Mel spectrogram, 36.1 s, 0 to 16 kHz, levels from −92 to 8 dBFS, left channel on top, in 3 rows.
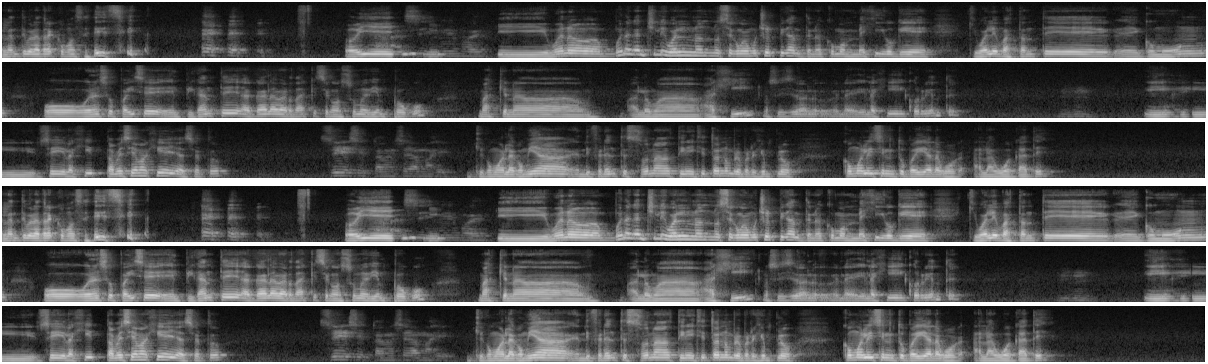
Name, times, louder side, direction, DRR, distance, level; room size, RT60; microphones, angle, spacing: voice 1, 0.0-1.4 3.4-4.4 5.0-9.5 9.7-12.1 12.5-16.3 16.8-18.0 18.3-21.6 23.5-26.3 28.8-32.1 32.5-34.6, right 4 dB, 40° right, 0.5 m, -23 dB
voice 2, 2.0-2.6 3.7-4.8 22.6-22.9 23.5-24.0 27.3-28.5, right 1 dB, 65° right, 4.5 m, -45 dB
14.0 x 12.0 x 2.5 m
head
